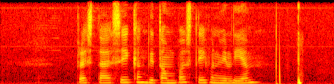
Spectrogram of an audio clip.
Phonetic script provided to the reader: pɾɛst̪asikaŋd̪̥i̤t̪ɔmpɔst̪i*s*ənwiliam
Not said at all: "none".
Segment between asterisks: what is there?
f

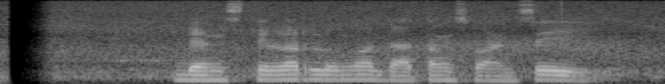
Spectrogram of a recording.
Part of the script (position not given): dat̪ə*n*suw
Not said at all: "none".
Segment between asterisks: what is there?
ŋ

